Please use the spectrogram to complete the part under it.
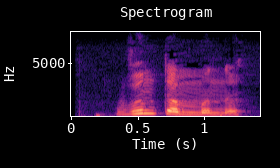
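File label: "вынтӧммыны", Komi, female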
